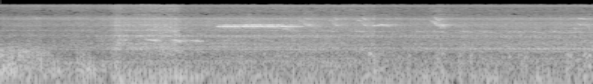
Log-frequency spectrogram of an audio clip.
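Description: Wind rumbling on the microphone and the running noise of a vehicle moving along a road. A brief high, steady whistle-like tone sounds about two seconds in.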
